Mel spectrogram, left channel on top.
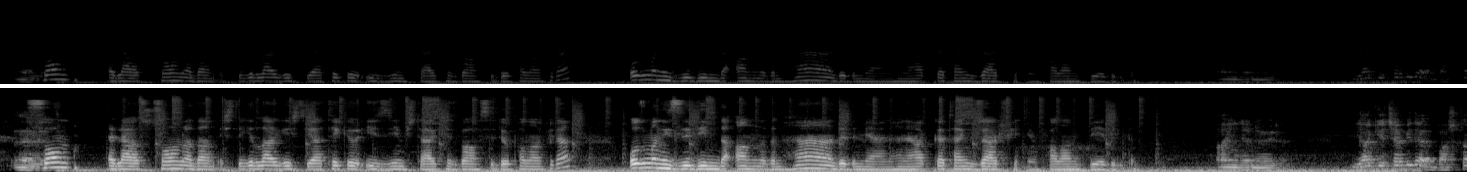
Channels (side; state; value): left; quieter; 35.2 dB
